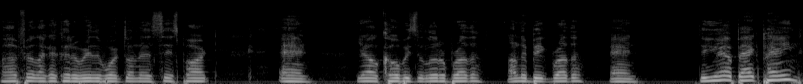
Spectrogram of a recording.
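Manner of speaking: strained, flat voice, each word pushed out. Answer a question about how your game went, in a Shaq voice, struggling to talk. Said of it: "Shaq always sounds like he's struggling to talk".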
